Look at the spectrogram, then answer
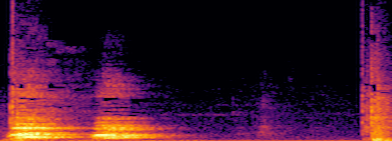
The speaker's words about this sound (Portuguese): a Luna está latindo, ela ouviu um barulhinho aqui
